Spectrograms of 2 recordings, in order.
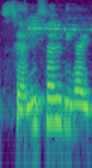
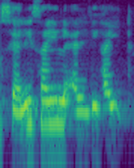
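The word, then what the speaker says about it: salicylaldehyde: ফেনলকে যখন chloroform NaOH 60 degree centigrade and HCl যখন দেওয়া হবে, তখন ফেনল থেকে স্যালিসাইলডিহাইড তৈরি হবে। খুব শুদ্ধ ভাষায় উচ্চারণ করলে বলবো স্যালিসাইল অ্যালডিহাইড।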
